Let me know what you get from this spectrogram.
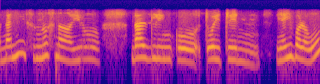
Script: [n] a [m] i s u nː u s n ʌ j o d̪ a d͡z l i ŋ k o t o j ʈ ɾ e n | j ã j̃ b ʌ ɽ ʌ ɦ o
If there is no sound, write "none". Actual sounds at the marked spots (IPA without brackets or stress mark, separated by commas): n, n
